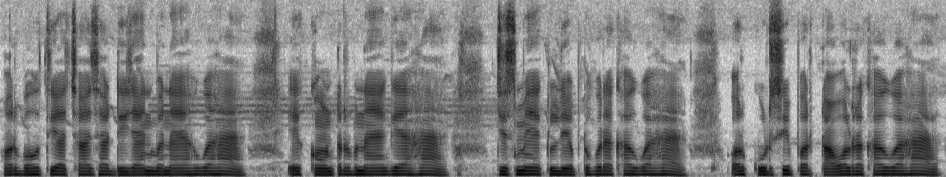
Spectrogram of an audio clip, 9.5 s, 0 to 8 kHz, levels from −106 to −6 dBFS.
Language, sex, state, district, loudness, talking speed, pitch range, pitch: Hindi, male, Jharkhand, Palamu, -16 LUFS, 170 wpm, 135-145 Hz, 140 Hz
